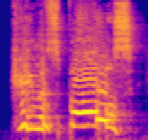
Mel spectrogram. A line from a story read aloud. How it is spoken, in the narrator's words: he cried in dismay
